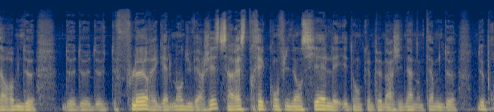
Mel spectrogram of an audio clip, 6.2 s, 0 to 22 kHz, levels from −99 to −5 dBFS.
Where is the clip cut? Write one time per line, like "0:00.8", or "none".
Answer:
0:02.7

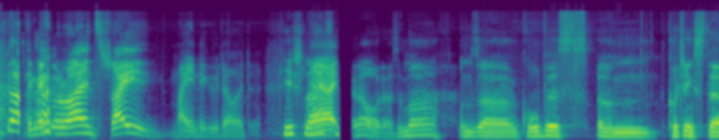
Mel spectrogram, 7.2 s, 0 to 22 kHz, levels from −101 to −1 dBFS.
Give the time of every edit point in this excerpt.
0:03.4
0:04.5

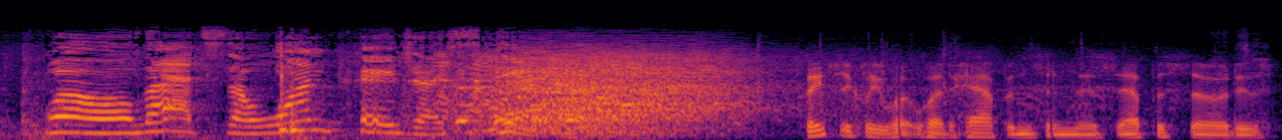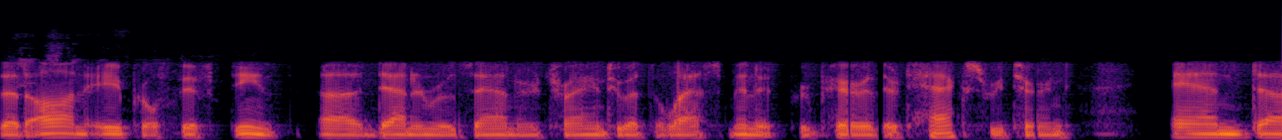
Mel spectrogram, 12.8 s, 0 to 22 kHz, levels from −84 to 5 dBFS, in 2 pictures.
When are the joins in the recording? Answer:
0:10.8

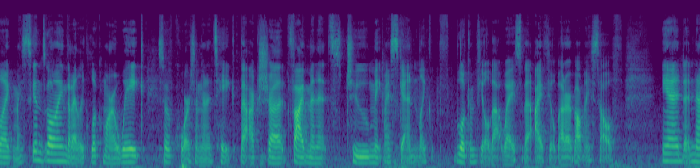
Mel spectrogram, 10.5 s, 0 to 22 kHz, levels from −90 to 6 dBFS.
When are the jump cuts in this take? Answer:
0:02.4
0:04.3

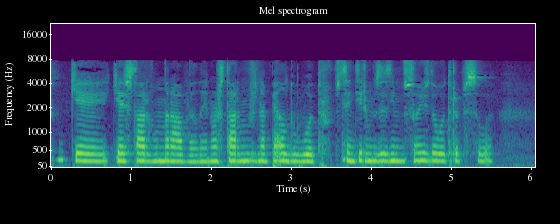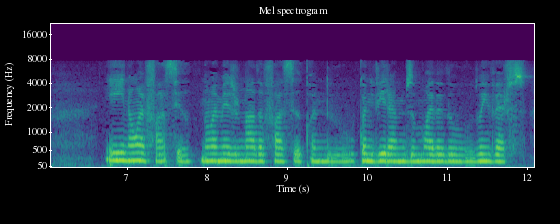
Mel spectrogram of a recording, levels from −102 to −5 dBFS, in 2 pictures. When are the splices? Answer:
none

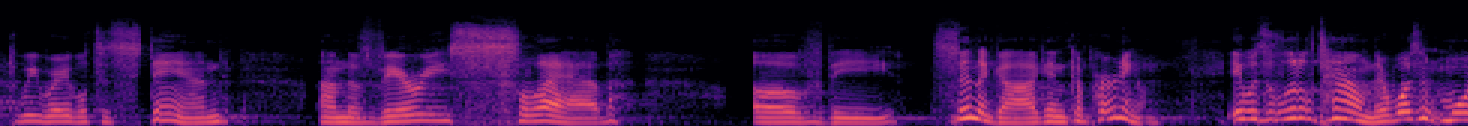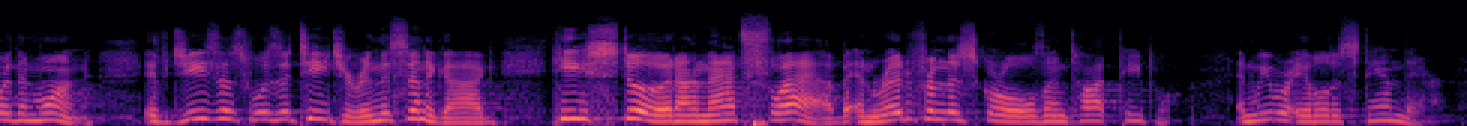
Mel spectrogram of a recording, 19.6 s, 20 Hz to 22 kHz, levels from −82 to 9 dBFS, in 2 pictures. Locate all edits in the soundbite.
none

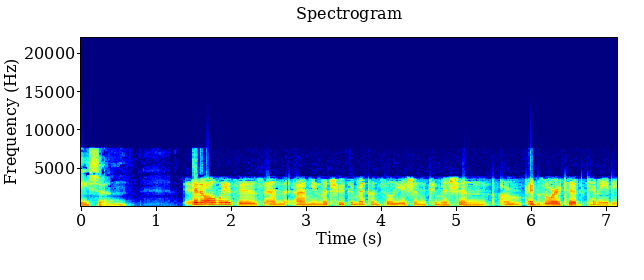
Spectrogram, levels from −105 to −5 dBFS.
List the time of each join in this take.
0:01.2

